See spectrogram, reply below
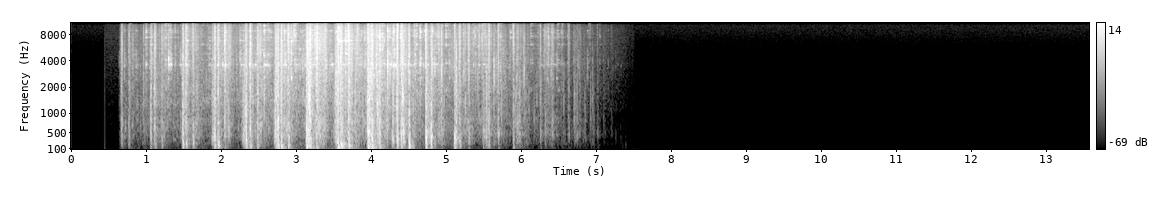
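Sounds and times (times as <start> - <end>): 
galloping: 0.7 - 6.8.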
